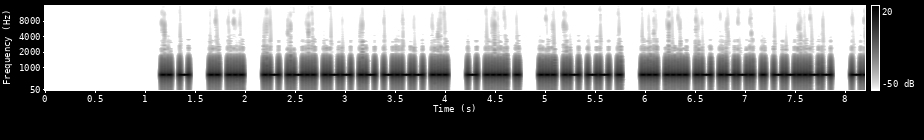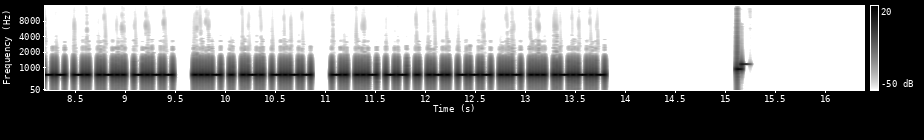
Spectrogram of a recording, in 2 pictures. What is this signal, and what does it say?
Morse code, heard as a keyed tone, about 40 wpm, 700 Hz. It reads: IT IS ALWAYS THE SAME SHAPE, ONLY VERY NUMEROUS.
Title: Sentences from Top 1400 Words 40wpm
